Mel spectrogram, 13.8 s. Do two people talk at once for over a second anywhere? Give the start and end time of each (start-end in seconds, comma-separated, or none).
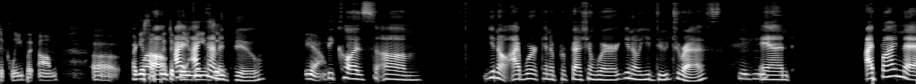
2.1-3.4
